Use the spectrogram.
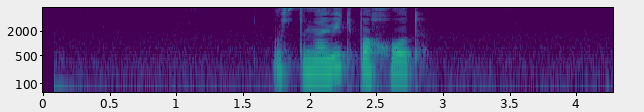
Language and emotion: Russian, neutral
